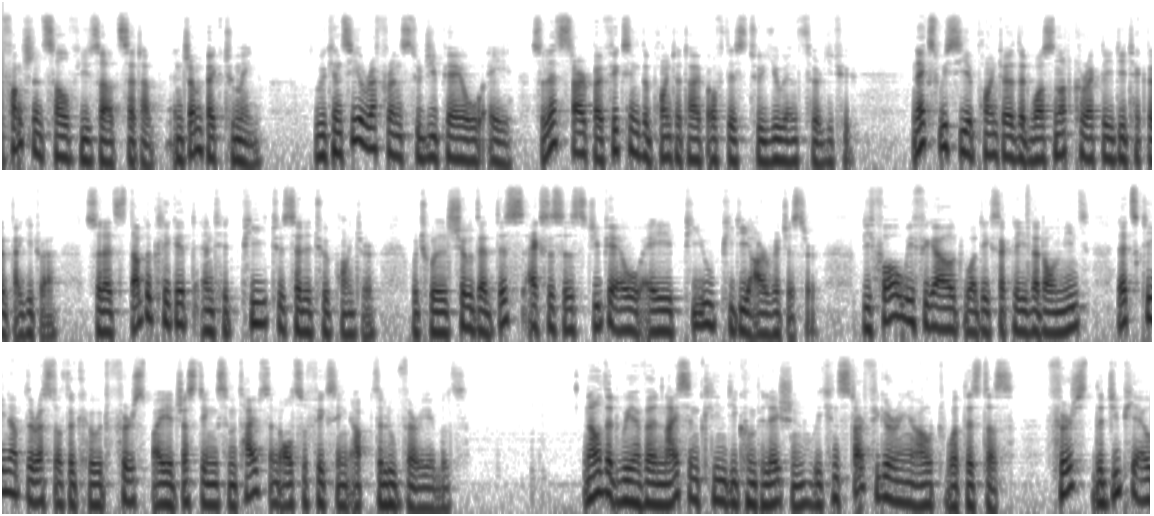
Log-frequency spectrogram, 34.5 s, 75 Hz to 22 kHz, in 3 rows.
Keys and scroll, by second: 0.0-2.5 typing, 6.0 super+l, 6.3-6.8 typing, 7.2 Return, 11.5 p, 16.4 super+l, 17.1-18.2 typing, 20.2 super+l, 20.3 typing, 25.2-28.0 typing, 32.8-34.4 typing.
